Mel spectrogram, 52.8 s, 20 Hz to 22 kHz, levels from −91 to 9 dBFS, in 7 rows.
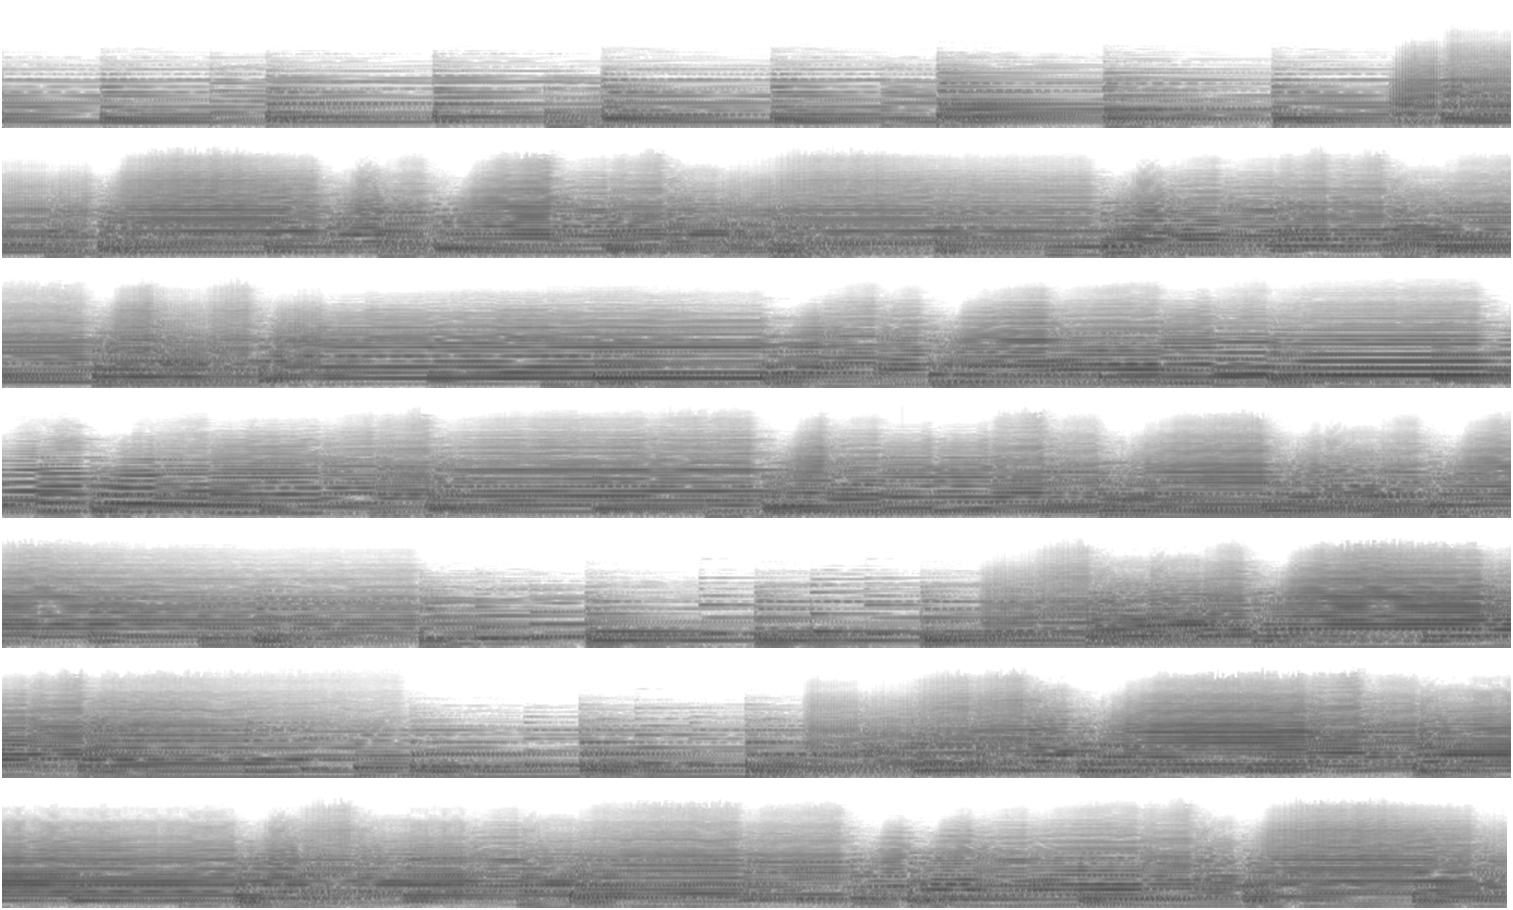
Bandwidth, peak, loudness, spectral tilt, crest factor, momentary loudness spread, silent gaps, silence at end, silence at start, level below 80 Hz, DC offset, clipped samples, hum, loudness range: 11.5 kHz; -6 dBFS; -27 LUFS; -5.5 dB/octave; 20 dB; 9 LU; none; 0 s; 0 s; -52 dBFS; under 0.1%; under 0.1%; none; 7 LU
